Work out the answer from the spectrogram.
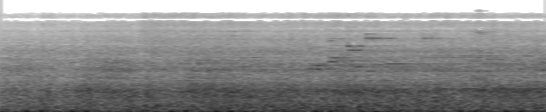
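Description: Steady train rumble, heavy in the low end, with a few faint high squeals about three seconds in.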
